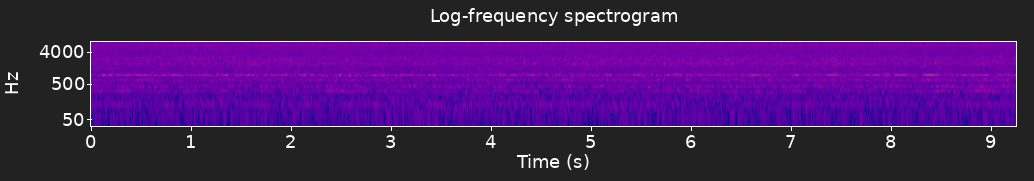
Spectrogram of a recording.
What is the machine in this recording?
fan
